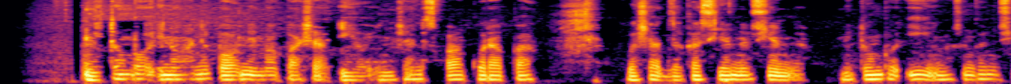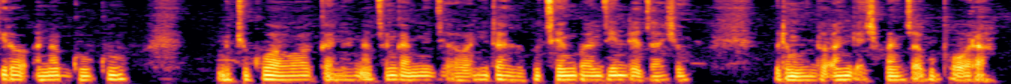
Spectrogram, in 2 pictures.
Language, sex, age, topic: Ndau, male, 25-35, health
